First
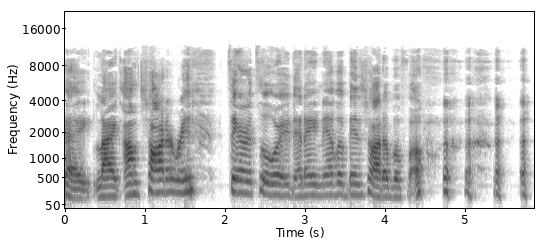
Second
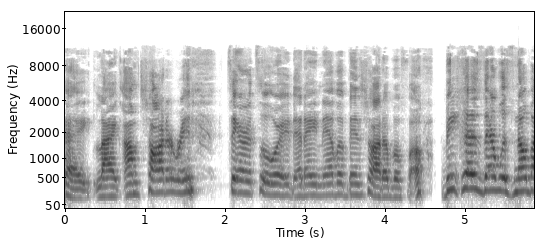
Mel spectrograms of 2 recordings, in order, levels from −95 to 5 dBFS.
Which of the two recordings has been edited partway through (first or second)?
second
